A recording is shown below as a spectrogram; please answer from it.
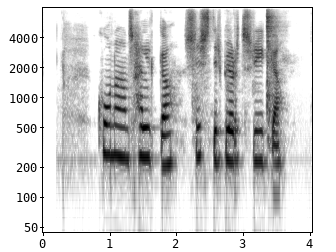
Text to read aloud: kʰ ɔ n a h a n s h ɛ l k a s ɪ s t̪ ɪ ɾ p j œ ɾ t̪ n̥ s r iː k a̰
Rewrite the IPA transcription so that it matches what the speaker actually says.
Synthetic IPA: kʰ ɔː n a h a n s h ɛ l k a s ɪ s t̪ ɪ ɾ p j œ ɾ t̪ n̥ s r iː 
